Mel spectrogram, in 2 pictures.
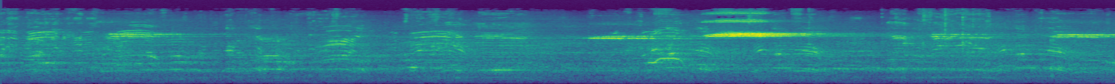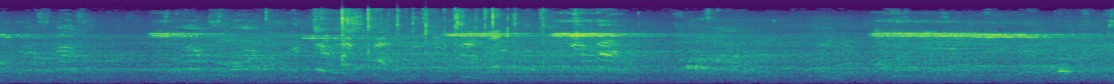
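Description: Sneakers squeak sharply on a mat.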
